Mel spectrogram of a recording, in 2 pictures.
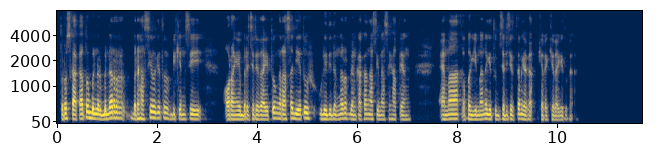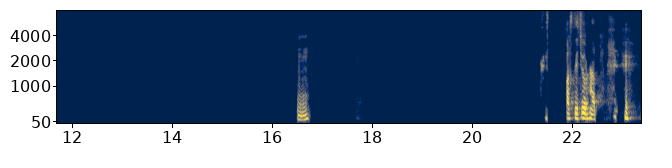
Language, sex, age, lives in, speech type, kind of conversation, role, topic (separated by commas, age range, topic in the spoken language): Indonesian, male, 35-39, Indonesia, conversation, podcast, host, Bagaimana cara kamu memastikan orang lain merasa benar-benar didengar melalui kata-kata?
